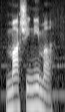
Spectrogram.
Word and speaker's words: Machinima: Kara said, how did this man just pronounce Machinima? Did you do it wrong? I said it like that. Machinima.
